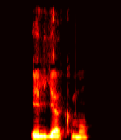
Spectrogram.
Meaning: heliacally
- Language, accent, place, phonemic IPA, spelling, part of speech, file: French, France, Lyon, /e.ljak.mɑ̃/, héliaquement, adverb, LL-Q150 (fra)-héliaquement.wav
